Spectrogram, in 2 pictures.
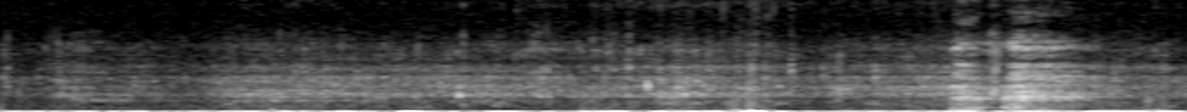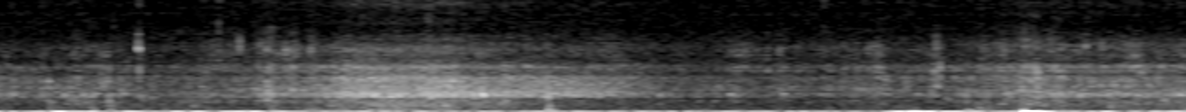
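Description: A paddle splashes in water.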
